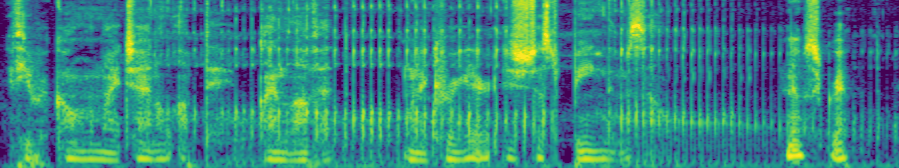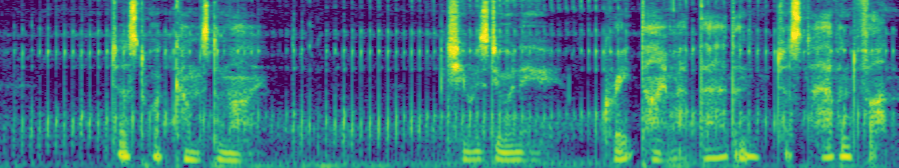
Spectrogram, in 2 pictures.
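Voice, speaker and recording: A man speaking softly and gently in an ASMR style, breathy and often whispering, rambling unhurriedly as he answers questions off the cuff. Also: on the low side, a little slow, pauses often. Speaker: ASMR creator and channel host. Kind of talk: soft-spoken ASMR, unscripted question-and-answer.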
